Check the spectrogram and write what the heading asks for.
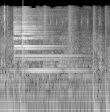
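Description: A bright bell ding from a subscribe-button animation's notification chime. It strikes about a third of a second in and rings down over about a second and a half, over background hip-hop music.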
